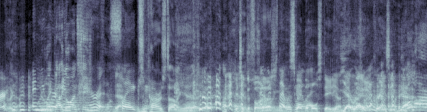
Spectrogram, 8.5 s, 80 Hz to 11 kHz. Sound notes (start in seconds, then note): 0.2 laughter; 3.5 laughs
